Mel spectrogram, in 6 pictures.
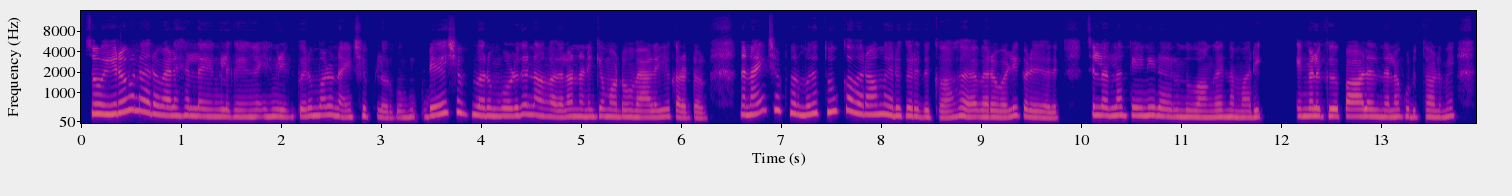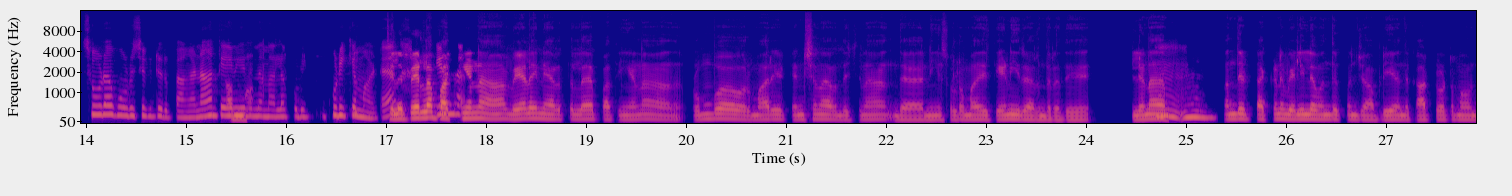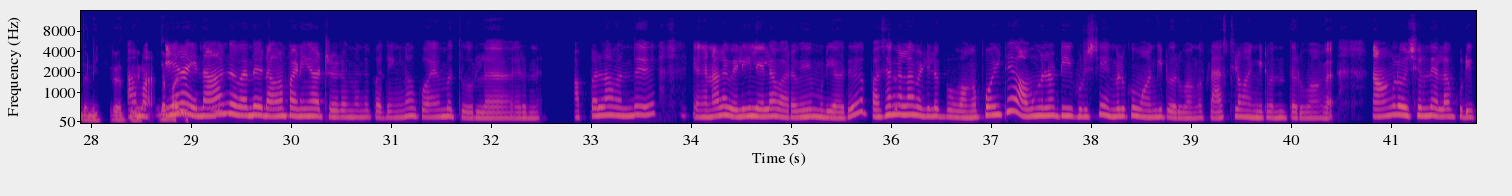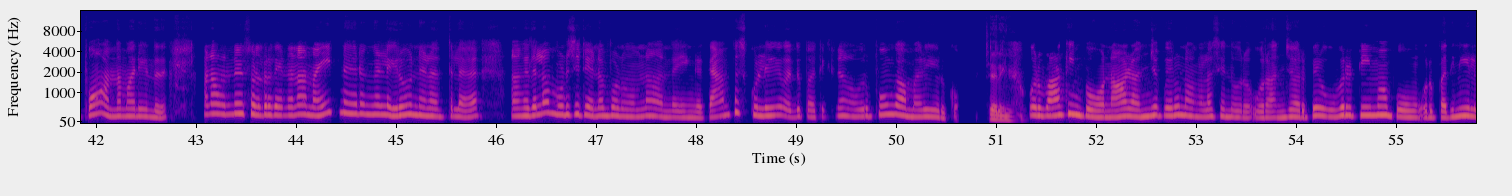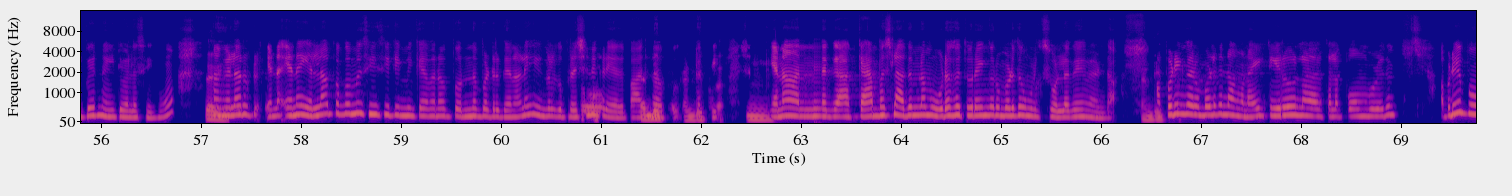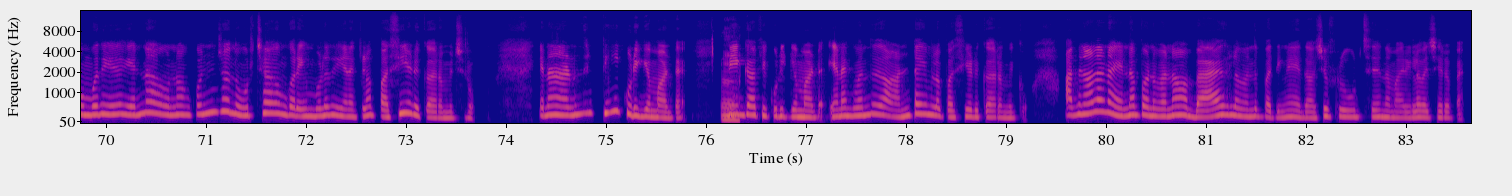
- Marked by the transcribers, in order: in English: "நைட் ஷிஃப்ட்"; in English: "டே ஷிஃப்ட்"; other noise; unintelligible speech; in English: "ஃப்ளாஸ்க்"; sniff; in English: "கேம்பஸ்"; sniff; lip smack; in English: "அன்டைம்"
- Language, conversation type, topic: Tamil, podcast, உற்சாகம் குறைந்த போது உங்களை நீங்கள் எப்படி மீண்டும் ஊக்கப்படுத்திக் கொள்வீர்கள்?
